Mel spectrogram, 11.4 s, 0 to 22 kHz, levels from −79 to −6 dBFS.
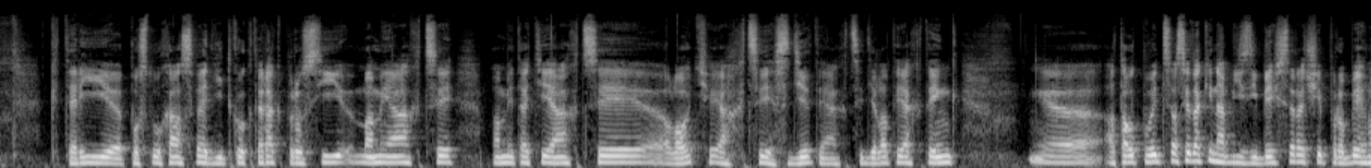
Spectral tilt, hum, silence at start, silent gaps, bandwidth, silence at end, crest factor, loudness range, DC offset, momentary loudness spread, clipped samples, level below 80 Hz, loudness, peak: -5 dB/octave; none; 0 s; none; 15.5 kHz; 0 s; 16 dB; 2 LU; under 0.1%; 7 LU; under 0.1%; -52 dBFS; -21 LUFS; -6 dBFS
